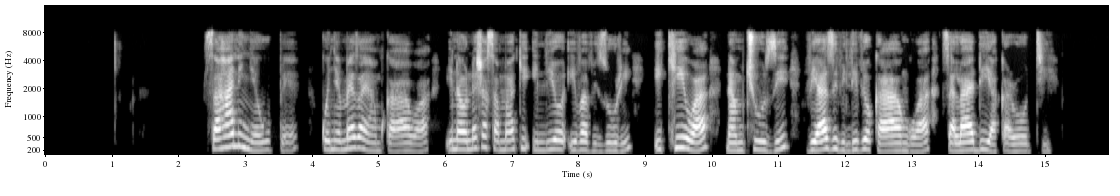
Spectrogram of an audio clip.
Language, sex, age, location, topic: Swahili, female, 25-35, Mombasa, agriculture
